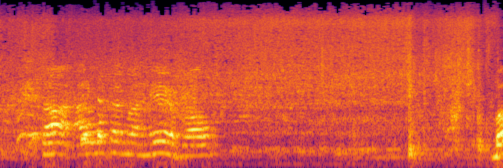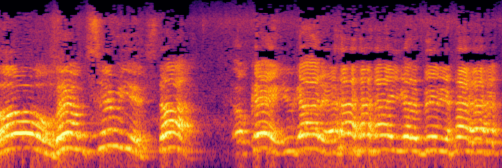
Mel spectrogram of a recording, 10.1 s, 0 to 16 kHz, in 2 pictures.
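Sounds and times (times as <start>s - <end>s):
shower spraying water: 0.0s - 10.0s.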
